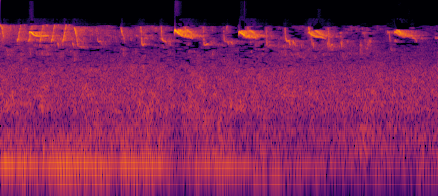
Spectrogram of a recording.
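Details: Male common kingfisher still calling at the nest on an April morning after the female goes into the tunnel; sharp high piping whistles spaced about one second apart, with a low hum and background hiss.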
